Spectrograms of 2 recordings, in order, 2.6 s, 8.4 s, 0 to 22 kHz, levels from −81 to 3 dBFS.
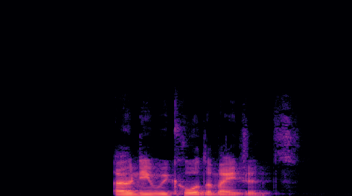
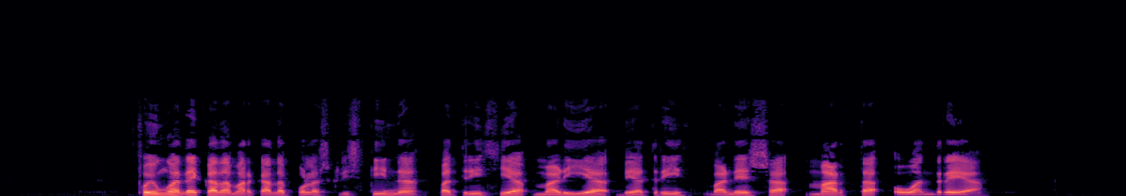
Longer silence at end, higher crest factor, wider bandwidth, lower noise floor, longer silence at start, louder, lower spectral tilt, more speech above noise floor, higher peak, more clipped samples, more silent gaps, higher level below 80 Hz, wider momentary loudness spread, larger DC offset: second, 0.45 s vs 1.1 s; about the same, 22 dB vs 22 dB; about the same, 11 kHz vs 11 kHz; about the same, -83 dBFS vs -81 dBFS; second, 0.85 s vs 1.1 s; about the same, -23 LUFS vs -24 LUFS; about the same, -6 dB/octave vs -5 dB/octave; about the same, 59 dB vs 57 dB; about the same, -4 dBFS vs -4 dBFS; neither; neither; first, -64 dBFS vs -76 dBFS; about the same, 12 LU vs 10 LU; neither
